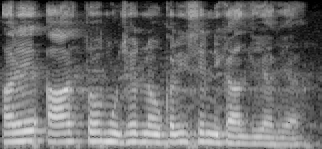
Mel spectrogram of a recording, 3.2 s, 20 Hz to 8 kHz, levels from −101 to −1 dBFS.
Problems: background sounds at intervals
